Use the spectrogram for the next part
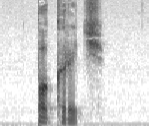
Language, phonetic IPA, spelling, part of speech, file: Polish, [ˈpɔkrɨt͡ɕ], pokryć, verb, Pl-pokryć.ogg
